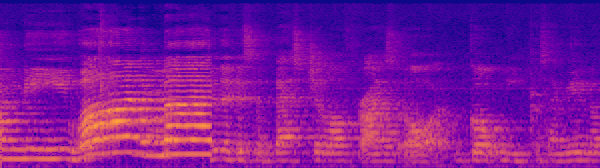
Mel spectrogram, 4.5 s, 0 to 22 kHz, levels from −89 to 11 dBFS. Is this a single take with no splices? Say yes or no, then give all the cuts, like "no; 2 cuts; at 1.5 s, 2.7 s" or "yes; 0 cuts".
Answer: no; 1 cut; at 1.6 s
